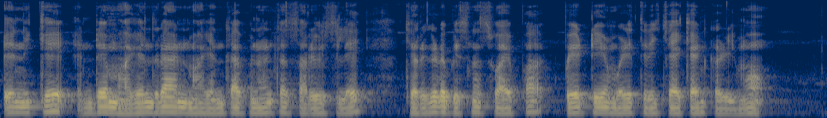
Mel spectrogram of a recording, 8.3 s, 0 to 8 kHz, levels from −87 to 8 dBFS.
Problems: low volume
